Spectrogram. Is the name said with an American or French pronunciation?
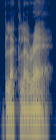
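French. The name is said with a French pronunciation. This is how the name is probably really said. The speaker calls it right. "but it's probably pronounced like"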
